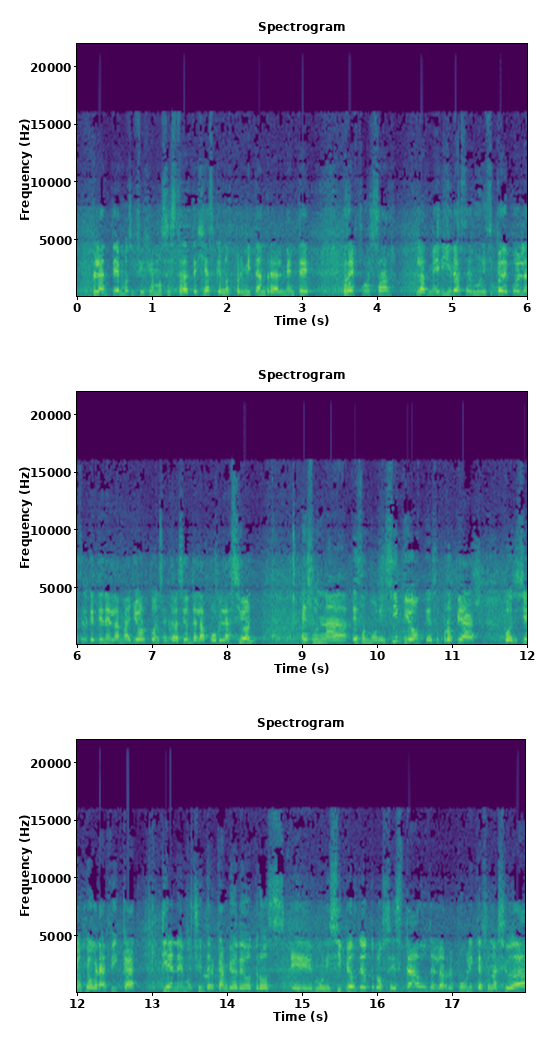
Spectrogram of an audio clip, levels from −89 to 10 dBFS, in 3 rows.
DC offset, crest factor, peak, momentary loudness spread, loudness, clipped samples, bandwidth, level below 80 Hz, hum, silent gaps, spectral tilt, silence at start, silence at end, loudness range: under 0.1%; 14 dB; 0 dBFS; 6 LU; -14 LUFS; under 0.1%; 17 kHz; -50 dBFS; none; none; -1 dB/octave; 0 s; 0 s; 1 LU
